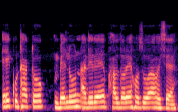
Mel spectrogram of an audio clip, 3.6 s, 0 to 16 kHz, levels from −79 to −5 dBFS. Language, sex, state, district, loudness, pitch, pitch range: Assamese, male, Assam, Sonitpur, -12 LUFS, 165 Hz, 160-185 Hz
